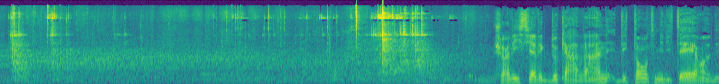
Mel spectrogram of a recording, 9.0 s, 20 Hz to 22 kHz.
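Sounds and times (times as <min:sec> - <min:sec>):
metal tools clinking and rattling taken out of a caravan: 0:00.0 - 0:01.8, 0:02.6 - 0:05.8
speech: 0:06.2 - 0:08.9.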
